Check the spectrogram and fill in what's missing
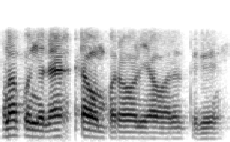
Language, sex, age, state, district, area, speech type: Tamil, male, 30-45, Tamil Nadu, Viluppuram, rural, conversation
